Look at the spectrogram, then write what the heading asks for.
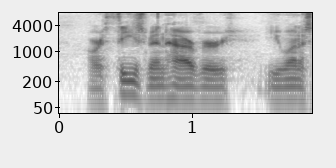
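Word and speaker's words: Theismann: This is my, uh, old school Irish helmet that was signed by Joe Thyman or Thesman, however you want to say it. Uh, obviously they changed his name to rhyme with Heisman.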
